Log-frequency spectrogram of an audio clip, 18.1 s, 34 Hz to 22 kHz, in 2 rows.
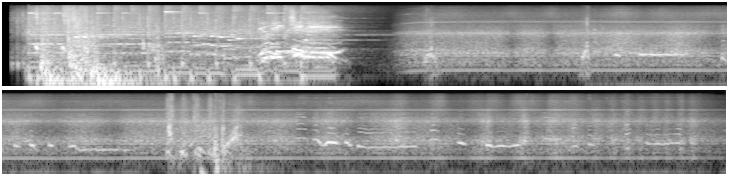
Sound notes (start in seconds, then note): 4.9 fluctuating vacuum cleaner sounds; 4.9 Weiss humming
